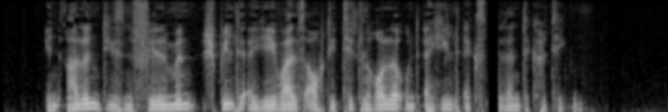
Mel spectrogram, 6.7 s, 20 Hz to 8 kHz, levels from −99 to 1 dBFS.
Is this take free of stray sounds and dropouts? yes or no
no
